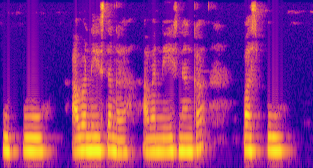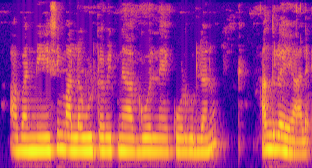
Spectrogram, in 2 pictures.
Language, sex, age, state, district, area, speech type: Telugu, female, 30-45, Telangana, Ranga Reddy, urban, spontaneous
